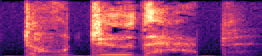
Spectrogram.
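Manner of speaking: high, sharp warning shout; shouting a warning at a stranger about to touch the clamps; retold yell. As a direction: yell it to stop him in time. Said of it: "and I yell".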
